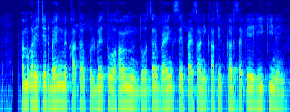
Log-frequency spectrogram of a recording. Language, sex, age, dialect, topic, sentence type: Magahi, male, 56-60, Northeastern/Surjapuri, banking, question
